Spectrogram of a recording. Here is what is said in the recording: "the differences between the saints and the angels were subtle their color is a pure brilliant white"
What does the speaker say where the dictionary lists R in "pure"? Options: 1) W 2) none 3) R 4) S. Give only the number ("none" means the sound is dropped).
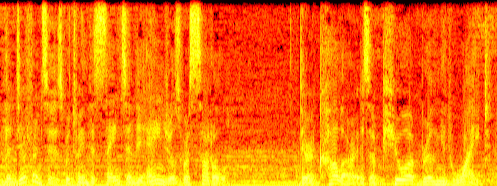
3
